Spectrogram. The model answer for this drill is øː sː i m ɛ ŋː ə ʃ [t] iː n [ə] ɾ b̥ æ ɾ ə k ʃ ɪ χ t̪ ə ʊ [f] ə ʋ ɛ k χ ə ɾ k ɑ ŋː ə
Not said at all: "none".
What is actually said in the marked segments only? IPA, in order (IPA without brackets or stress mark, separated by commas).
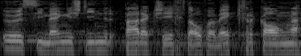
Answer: t, ə, f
